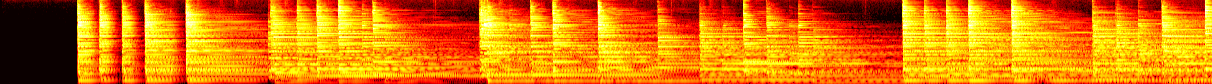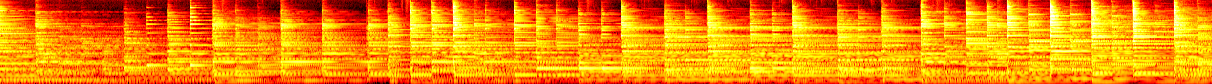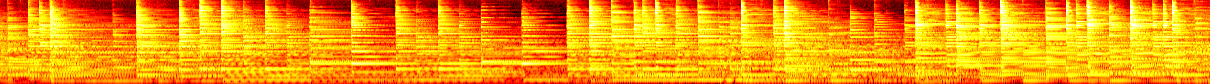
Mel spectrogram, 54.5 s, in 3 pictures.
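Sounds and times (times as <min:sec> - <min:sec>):
piano: 0:01.2 - 0:54.5.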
